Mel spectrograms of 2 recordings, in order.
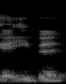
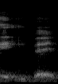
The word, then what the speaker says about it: Ebe: First, my government name is Ebe Ebe. The last name is spelled EBE.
